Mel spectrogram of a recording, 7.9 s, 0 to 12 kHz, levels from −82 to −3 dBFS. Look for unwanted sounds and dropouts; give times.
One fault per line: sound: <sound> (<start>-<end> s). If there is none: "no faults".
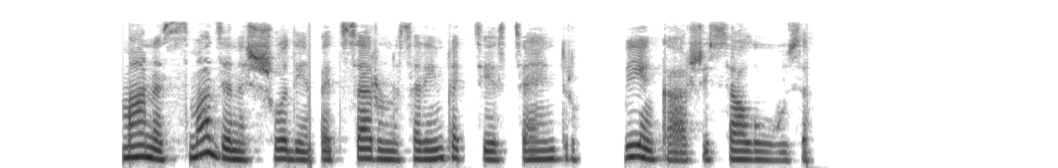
no faults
